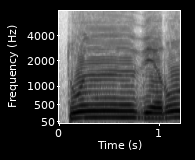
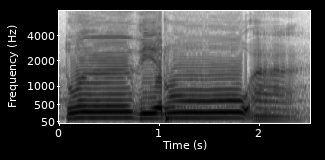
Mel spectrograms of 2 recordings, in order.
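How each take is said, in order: First: The last vowel is short. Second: The last vowel is drawn out. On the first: The speaker calls it right. "di sini tidak ada mad" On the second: The speaker calls it wrong. "tidak boleh dibaca"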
